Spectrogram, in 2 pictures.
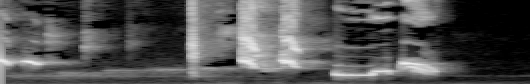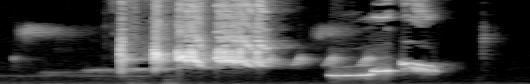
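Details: White-rumped shama song used to provoke rival males into singing: loud, varied phrases of sharp clicks, rich whistled slurs and descending notes in two bursts separated by a pause, clean with no other sounds.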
